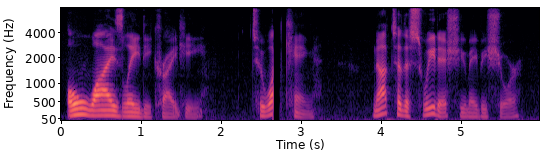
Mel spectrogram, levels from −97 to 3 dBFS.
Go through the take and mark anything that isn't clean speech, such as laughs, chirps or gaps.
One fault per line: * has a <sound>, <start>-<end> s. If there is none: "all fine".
* has a dropout, 2.6-2.7 s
